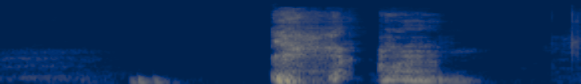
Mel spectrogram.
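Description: Throat clearing and coughing from someone with scotch caught in the throat: a short low grunt, then two harsh, loud coughing bursts, with another just starting at the end.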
